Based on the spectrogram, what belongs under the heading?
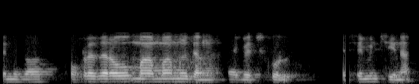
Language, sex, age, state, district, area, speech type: Bodo, male, 45-60, Assam, Kokrajhar, rural, conversation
